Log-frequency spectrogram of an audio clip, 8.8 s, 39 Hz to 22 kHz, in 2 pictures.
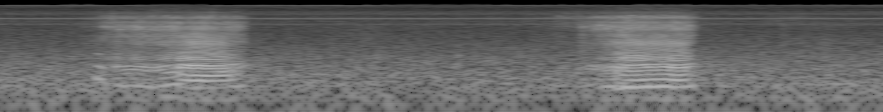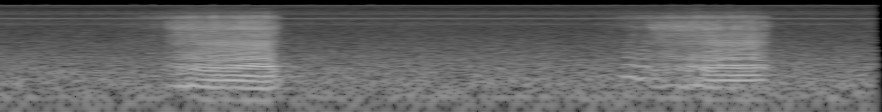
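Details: Sleeping pet asleep on the owner's leg, snoring away with regular rattling snores about 26 a minute over a steady hiss, until yelled at; it doesn't stay awake for long.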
